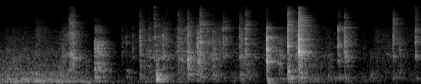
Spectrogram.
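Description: A sliding wardrobe door rolls open with a low rumble. Then wire or wooden clothes hangers click and scrape along the rail as the hanging clothes are pushed aside, with the sharpest clack about three seconds in.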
